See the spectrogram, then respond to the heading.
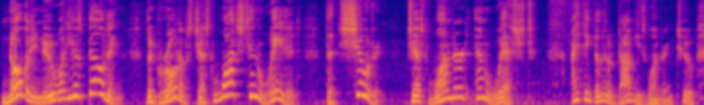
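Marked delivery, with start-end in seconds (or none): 0.0-7.1 put-on bright storytelling voice for children; storybook reading. Host reading the candy cane story to kids. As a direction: read it out like a picture book at story time. Reading the picture book aloud.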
